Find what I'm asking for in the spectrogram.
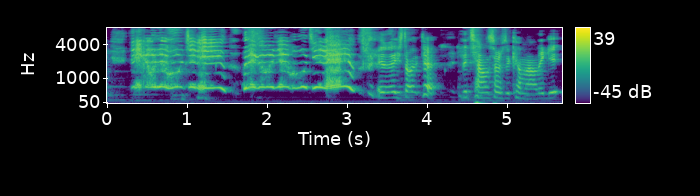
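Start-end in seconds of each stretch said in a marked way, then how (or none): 0.0-3.4 very high, slow wailing shout; hysterical yell. Acted. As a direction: wail it across the village. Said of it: "She's, like, yelling".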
